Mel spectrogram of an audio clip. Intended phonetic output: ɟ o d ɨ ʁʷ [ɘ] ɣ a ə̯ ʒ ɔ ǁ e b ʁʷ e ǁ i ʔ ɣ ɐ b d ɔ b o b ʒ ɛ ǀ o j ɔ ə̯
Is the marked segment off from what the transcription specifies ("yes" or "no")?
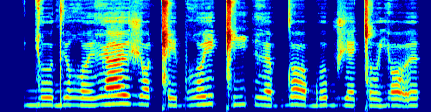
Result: no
